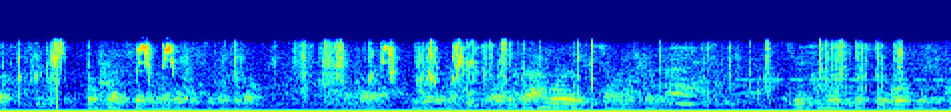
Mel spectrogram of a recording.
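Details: Several pet zebra finches in a home in Ulaanbaatar, Mongolia, chattering with a rapid run of short nasal beeps and buzzy notes throughout, a few louder calls early on, over a low room hum.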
